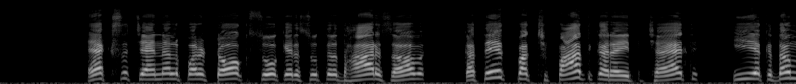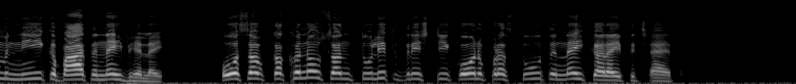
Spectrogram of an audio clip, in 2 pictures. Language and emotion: Maithili, disgusted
